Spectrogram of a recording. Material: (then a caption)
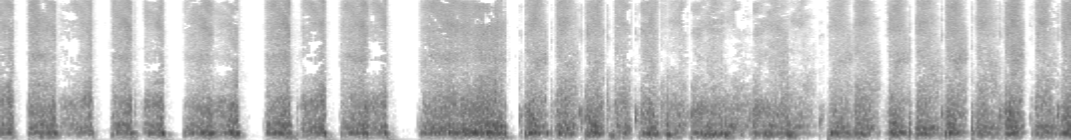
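Foam. Two bamboo toothbrushes held in gloved hands scrub the sides and top of a black foam microphone windscreen. The result is fast, loud, rough scratching strokes in quick bursts separated by brief silences, with one longer continuous scrub near the middle. The sound is dense and muffled with a low, thick body.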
